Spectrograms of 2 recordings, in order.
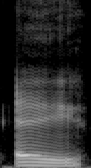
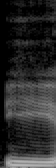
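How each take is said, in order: First: The pronoun is said with an 'ay' vowel. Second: The pronoun is said with an 'ee' vowel. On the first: This is a less common variant. "there's a variation where you say A" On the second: This is the usual way of saying it. "I usually pronounce them E"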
